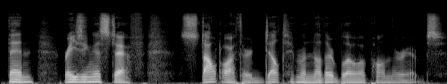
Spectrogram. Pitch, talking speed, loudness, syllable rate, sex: 100 Hz, 175 wpm, -21 LUFS, 4.9 syllables/s, male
